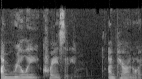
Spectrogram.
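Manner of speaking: mock grave, earnest, intense tone. Retelling what someone said about himself over dinner: imitating a serious, intense tone. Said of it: "in a very serious, intense way".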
